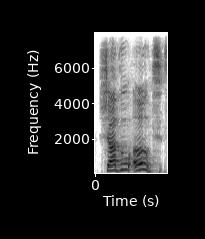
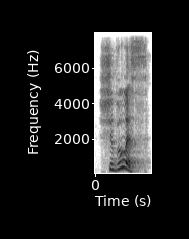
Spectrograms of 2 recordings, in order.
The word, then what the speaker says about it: Shavuot: days nine days away it is Shavuot shabu oats some of you pronounce this Shavuos which is kind of the Yiddish expression or sha loo oats so I want to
